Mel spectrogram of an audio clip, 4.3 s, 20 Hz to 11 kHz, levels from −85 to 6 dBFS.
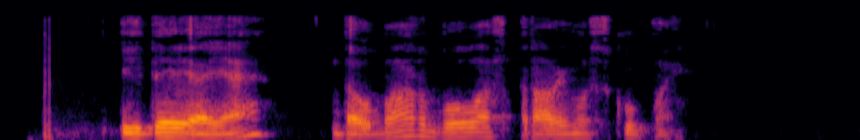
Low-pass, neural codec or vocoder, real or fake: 7.2 kHz; codec, 16 kHz, 8 kbps, FreqCodec, smaller model; fake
